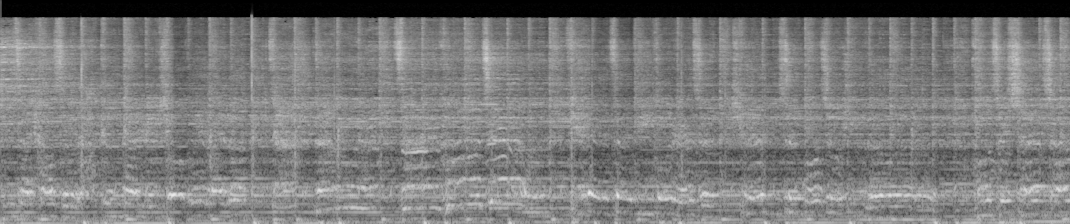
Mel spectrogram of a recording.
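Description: A pop song over the sound system: a singer's voice over amplified music with a steady beat and bass.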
